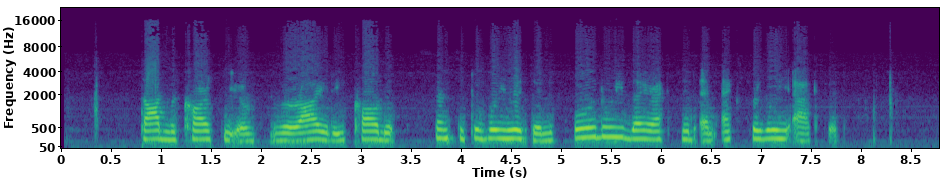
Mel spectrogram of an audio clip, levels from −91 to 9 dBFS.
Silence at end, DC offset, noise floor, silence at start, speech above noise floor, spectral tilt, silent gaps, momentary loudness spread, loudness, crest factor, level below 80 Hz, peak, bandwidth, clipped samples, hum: 1.05 s; under 0.1%; -43 dBFS; 0.35 s; 30 dB; -9.5 dB/octave; none; 9 LU; -14 LUFS; 14 dB; -46 dBFS; -2 dBFS; 6.4 kHz; under 0.1%; none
